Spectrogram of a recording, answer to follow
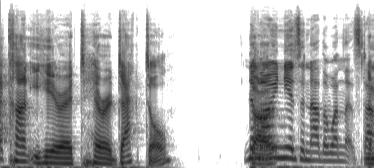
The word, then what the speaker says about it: pneumonia: Pneumonia is another one that starts pneumonia is another one that's hard, isn't it?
